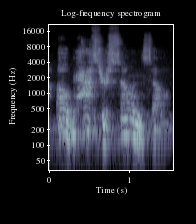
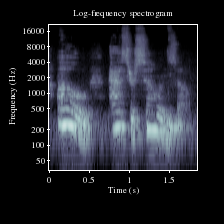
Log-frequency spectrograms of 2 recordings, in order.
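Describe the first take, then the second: First: Breathless whisper of adoration; awed whisper. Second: Higher, swooning drawn-out gush; gushing admirer. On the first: A congregant whispering in awe of the pastor. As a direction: whisper the name like it's holy. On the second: A congregant gushing over the pastor, swooning. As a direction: swoon over the name, slowly. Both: Retold or imitated.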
